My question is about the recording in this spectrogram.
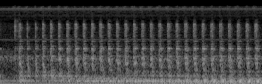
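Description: A failing hard disk drive makes a second start-up attempt, giving a steady, rapid train of repeating mechanical clicks and buzzing pulses in an even rhythm with no pauses.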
